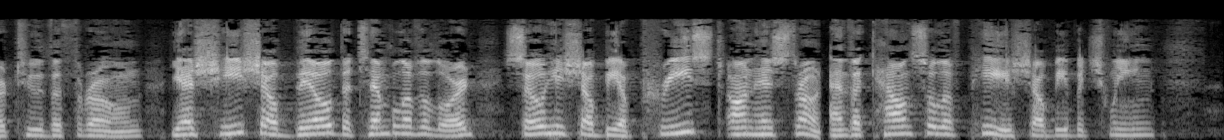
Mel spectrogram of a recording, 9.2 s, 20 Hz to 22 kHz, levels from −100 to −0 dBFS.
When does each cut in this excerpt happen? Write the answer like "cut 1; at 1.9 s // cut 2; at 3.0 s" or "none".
cut 1; at 1.2 s // cut 2; at 3.8 s // cut 3; at 6.1 s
